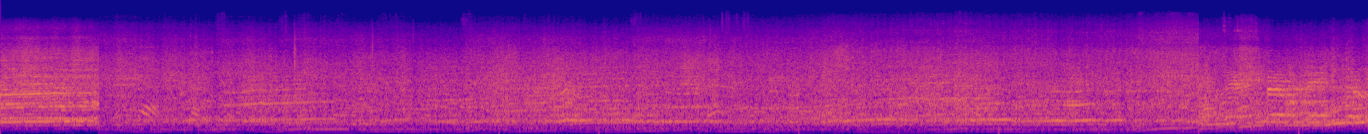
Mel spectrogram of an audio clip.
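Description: Engines drone more faintly from cars racing in the distance.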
